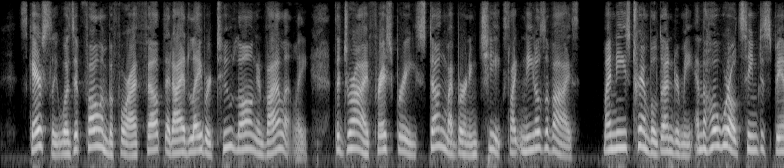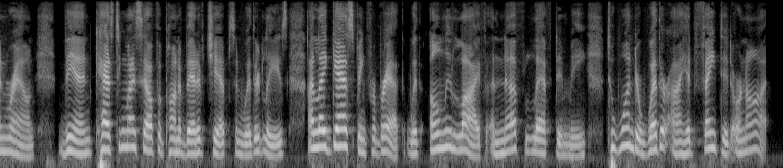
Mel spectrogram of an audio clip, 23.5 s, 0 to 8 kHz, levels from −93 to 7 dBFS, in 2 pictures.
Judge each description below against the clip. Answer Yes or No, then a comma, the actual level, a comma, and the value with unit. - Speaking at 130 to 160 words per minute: No, average, 180 wpm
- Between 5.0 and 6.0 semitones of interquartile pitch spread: Yes, wide, 5.6 semitones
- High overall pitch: Yes, high, 200 Hz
